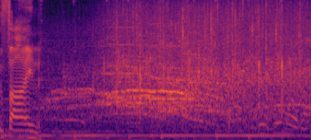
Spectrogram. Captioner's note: cheers and applause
